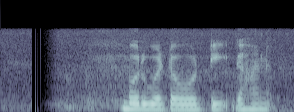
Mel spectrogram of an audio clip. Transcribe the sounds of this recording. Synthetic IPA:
boɾuʋəʈəoːʈːiɡaɦanə

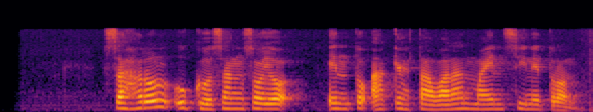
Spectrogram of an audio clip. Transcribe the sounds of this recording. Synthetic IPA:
saɦɾʊluɡ̥ɔ̤saŋsɔjɔ | ʔɪnt̪ʊʔakɛht̪awaɾanmaɪnsinet̪ɾɔn

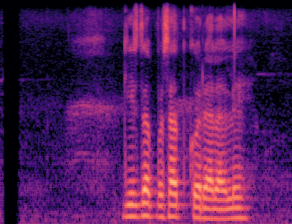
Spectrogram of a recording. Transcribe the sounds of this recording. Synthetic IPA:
ɡird͡zʌprʌsad̪koɾjalale

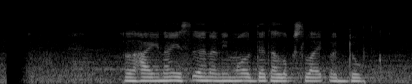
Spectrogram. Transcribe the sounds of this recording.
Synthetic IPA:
əɦajnaɪsə̃nanimaldɛt̪lukslajkədɔk̚

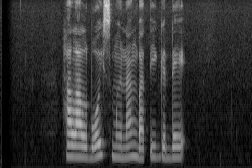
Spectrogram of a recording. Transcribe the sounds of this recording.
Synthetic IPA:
halalbɔismənaŋbat̪iɡədɛʔ

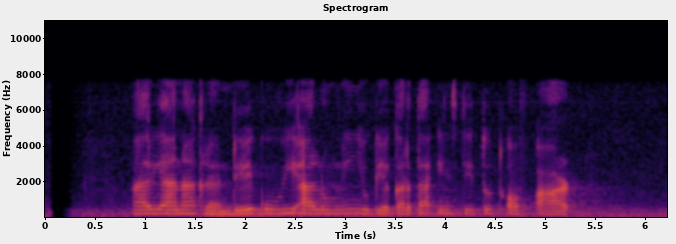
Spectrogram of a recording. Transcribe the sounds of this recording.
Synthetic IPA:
ʔaɾianaɡ̥ɾa̤ɳɖekuwiʔalumnijukja̤kart̪aʔinst̪it̪ut̪ɔfart̪̚

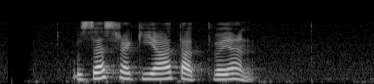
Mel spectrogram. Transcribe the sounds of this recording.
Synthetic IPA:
usɐsɾɐkijaːt̪ɐt̪ʋɐjɐn

